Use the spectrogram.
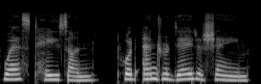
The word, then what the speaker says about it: Oosthuizen: people's tongues his Thuan whose surname no one can seem to pronounce correctly it's West Hazen put Andrew day to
